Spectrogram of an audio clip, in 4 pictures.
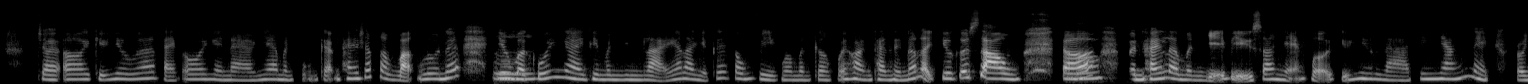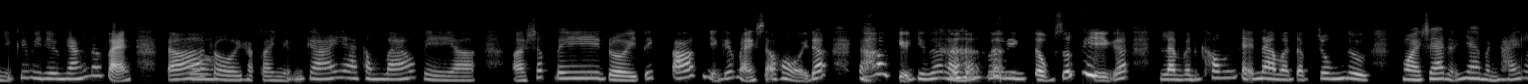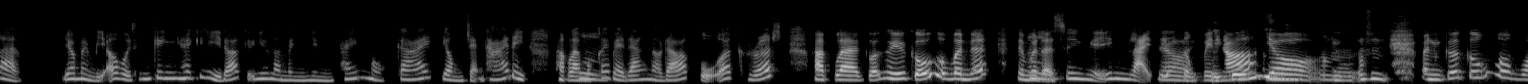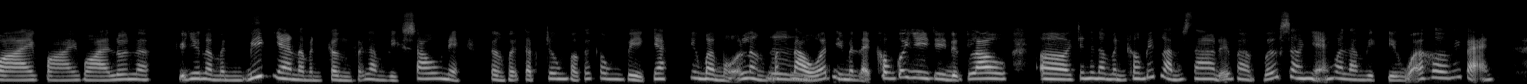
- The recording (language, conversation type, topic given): Vietnamese, advice, Làm sao để giảm bớt sự phân tâm trong một phiên làm việc?
- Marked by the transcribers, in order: tapping; laughing while speaking: "Đó"; laugh; laughing while speaking: "hiện"; in English: "overthinking"; in English: "crush"; laughing while speaking: "cũ"; other background noise; laughing while speaking: "ừm"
